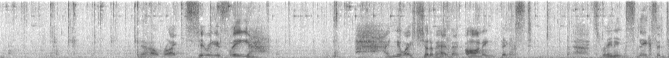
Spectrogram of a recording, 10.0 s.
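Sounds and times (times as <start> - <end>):
keys jangling while fumbling with a lock: 0.0 - 10.0
speech: 2.1 - 4.1, 5.8 - 10.0.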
